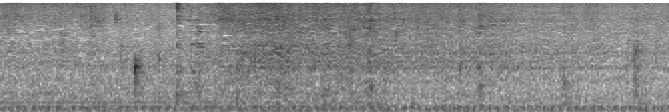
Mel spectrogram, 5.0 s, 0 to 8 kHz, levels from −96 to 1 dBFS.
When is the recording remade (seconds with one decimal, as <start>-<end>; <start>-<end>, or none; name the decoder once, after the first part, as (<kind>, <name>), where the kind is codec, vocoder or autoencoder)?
1.7-5.0 (vocoder, Vocos)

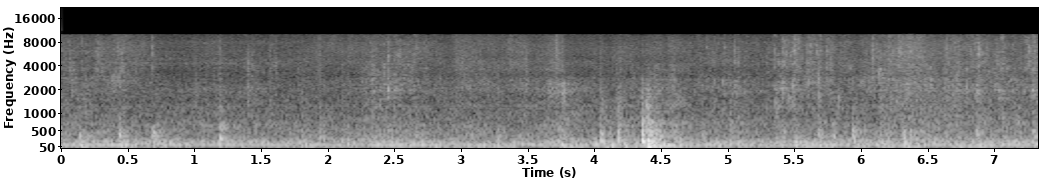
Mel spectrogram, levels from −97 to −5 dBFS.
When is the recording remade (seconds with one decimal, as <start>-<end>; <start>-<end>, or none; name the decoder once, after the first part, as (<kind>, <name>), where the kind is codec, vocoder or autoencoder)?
1.8-2.3 (codec, SNAC); 2.8-4.7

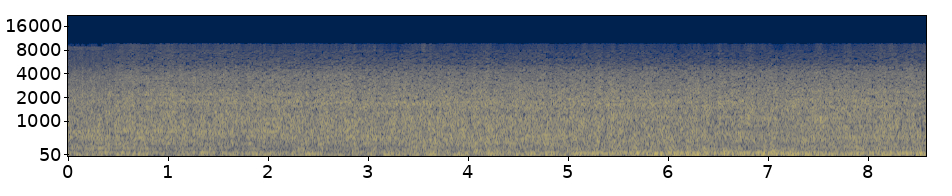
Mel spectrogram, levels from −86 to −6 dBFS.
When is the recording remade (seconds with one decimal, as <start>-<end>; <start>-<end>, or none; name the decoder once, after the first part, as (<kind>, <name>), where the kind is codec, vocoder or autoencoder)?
0.0-0.5 (vocoder, BigVGAN v2); 1.3-2.0; 5.0-8.6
